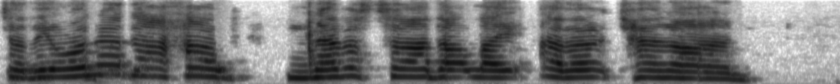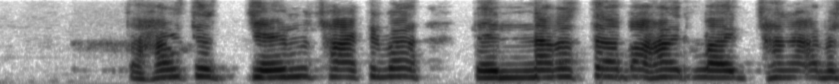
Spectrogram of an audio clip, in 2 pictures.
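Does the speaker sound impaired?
Yes: hard of hearing, cochlear implant; does very well with implant.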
